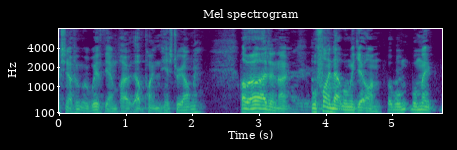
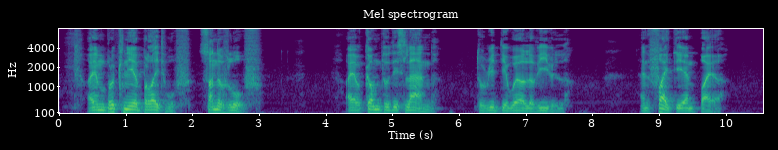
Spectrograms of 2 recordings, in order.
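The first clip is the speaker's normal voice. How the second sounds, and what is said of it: Nord warrior character voice. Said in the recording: “I will pick, uh, and that will be a Nord because I can do this voice.”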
